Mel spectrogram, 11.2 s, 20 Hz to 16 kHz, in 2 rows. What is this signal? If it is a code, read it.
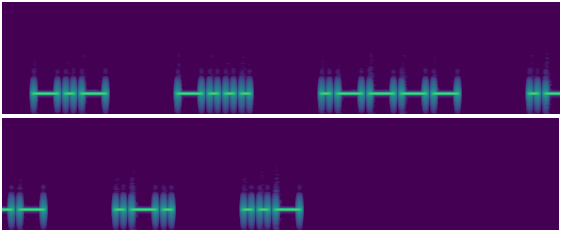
Morse code, heard as a keyed tone, about 16 wpm, spaced as for 9 wpm, 700 Hz. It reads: KB1WRU
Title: USA Call Signs - 6 Characters - 3x Character Spacing - 15wpm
